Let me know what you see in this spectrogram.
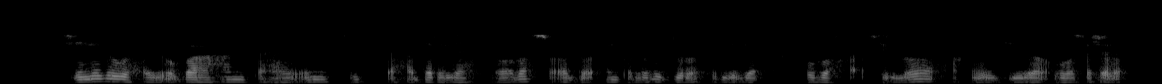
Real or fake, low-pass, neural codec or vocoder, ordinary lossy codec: fake; 7.2 kHz; vocoder, 22.05 kHz, 80 mel bands, Vocos; AAC, 16 kbps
